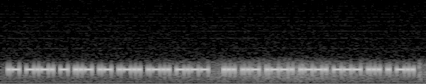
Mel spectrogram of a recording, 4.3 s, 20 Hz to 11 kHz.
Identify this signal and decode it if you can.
Morse code, heard as a keyed tone, about 48 wpm, 600 Hz, with radio noise. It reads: ACTUALLY SUPPOSED
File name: archived / CRSnet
